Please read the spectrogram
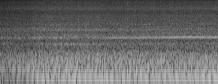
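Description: Invacar three-wheeler driving along, heard from inside its small cabin: a steady engine drone with a thin, high steady whine over it, building slightly in the first second and then holding even.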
